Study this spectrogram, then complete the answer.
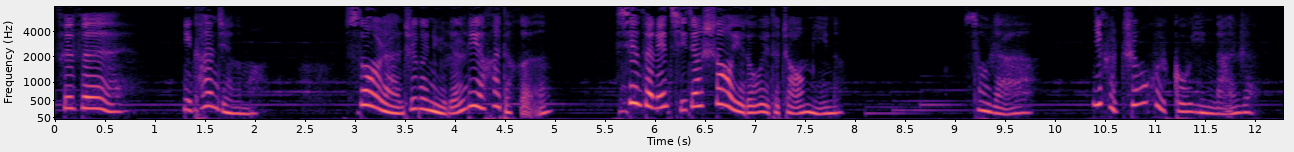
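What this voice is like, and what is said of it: Sarcastic, sneering tone. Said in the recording (Chinese): “他用阴阳怪气的声音说”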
